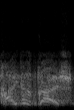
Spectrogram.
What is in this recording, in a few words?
enemy detected, mood high, speech tur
